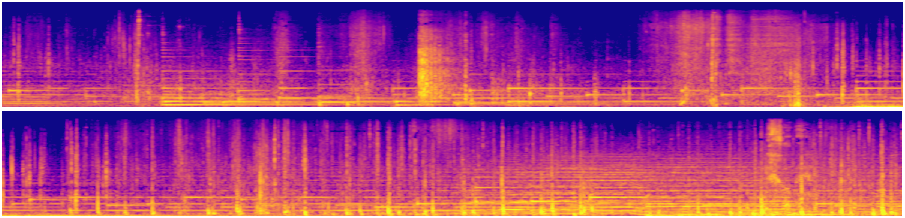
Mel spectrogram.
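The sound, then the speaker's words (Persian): Hooves of a horse walking slowly, a steady clip-clop running under continuous music. “حالا دیگه اون اسب توئه.”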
